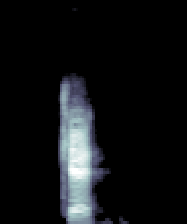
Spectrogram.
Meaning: the name of the Armenian letter ք (kʻ)
- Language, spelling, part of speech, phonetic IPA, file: Armenian, քե, noun, [kʰe], Hy-քե.ogg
